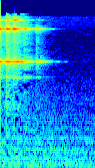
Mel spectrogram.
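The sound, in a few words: bell ringing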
